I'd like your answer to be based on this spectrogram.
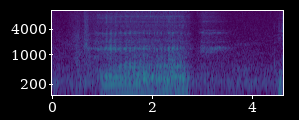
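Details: A person snoring loudly during sleep, as they reportedly do every night: a long, rough, fluttering breath sound followed by a softer, wheezy one.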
